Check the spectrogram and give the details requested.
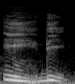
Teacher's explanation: dalnya juga enggak boleh ada hamasnya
